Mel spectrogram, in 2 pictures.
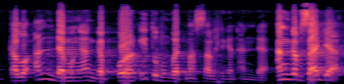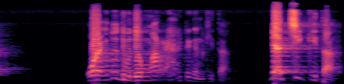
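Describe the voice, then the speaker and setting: A male preacher answering questions in a sermon, animated and often acting out the people he quotes. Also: fairly high pitch. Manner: animated, acts out quoted speakers.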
